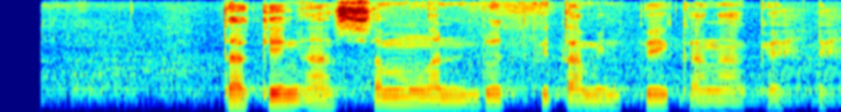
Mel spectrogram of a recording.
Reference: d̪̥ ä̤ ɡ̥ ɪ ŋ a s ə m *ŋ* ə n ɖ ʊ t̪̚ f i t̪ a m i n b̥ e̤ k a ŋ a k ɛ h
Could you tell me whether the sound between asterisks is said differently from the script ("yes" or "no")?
no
